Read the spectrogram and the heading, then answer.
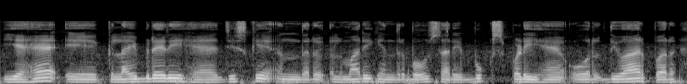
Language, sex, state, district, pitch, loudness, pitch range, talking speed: Hindi, male, Rajasthan, Bikaner, 120 Hz, -16 LUFS, 115-130 Hz, 155 wpm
